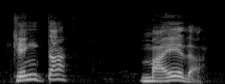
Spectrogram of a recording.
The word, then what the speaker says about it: Kenta Maeda: El pitcher japonés, y lo quiero pronunciar bien, porque sin querer lo he pronunciado mal, Kenta Maeda. ¿Ok? Lo pronuncié bien esta vez.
